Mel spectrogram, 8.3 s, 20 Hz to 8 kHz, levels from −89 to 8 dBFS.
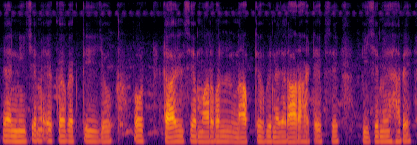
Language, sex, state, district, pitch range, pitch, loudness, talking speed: Hindi, male, Chhattisgarh, Rajnandgaon, 100-105 Hz, 105 Hz, -22 LUFS, 135 wpm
